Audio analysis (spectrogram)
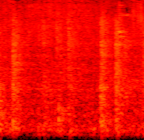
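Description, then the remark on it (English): Train wheels rattle over rail joints in a steady, rolling rumble, with faint rhythmic clacks rising out of a broad, continuous noise, heard as if from inside a moving carriage. “The carriage rocked gently from side to side. The wheels clacked over the tracks.”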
